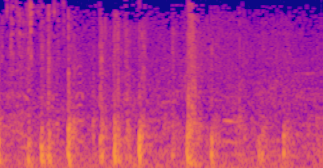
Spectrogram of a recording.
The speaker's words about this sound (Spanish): monta en su caballo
